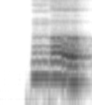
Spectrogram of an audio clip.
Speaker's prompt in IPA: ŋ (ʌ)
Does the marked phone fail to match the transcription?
no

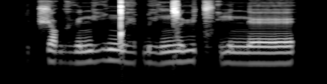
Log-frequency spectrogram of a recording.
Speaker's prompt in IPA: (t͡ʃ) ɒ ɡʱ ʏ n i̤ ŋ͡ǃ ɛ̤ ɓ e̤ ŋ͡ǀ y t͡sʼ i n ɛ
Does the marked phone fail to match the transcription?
no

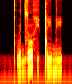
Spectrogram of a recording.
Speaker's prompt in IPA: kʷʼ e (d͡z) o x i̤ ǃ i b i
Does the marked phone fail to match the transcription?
no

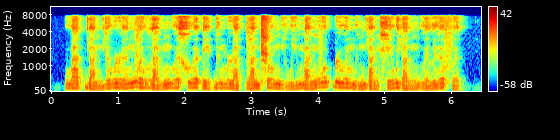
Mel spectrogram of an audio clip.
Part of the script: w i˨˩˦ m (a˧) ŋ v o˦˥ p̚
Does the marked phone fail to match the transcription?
yes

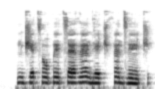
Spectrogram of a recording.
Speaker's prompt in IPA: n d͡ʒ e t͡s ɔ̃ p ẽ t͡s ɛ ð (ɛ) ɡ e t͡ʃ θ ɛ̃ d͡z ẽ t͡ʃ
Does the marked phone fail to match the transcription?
yes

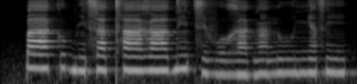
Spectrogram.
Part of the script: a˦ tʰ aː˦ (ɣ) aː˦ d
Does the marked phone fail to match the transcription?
no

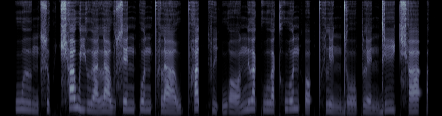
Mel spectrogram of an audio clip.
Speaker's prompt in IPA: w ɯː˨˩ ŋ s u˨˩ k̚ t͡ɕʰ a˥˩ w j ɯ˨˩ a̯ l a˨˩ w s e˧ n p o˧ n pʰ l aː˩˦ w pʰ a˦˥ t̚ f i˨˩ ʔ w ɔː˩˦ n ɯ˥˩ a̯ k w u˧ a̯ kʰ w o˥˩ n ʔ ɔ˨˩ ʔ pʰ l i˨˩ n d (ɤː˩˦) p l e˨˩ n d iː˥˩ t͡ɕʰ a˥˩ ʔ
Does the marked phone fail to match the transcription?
yes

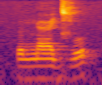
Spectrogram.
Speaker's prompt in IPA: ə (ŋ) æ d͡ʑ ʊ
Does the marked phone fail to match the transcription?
no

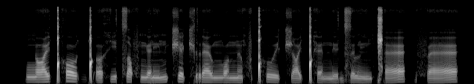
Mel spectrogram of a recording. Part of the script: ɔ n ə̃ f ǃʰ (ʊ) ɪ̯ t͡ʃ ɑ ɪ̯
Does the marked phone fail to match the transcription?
no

